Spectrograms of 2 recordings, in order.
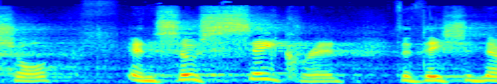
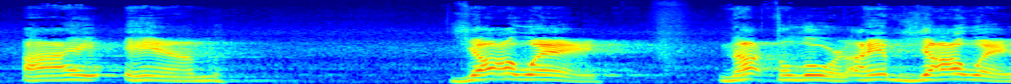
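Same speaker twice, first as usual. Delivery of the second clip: booming declaration; 3 semitones higher, 7 dB louder than usual. Acted. Preacher reading God's words to Moses, loud and proclaiming. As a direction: proclaim the name like God himself.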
